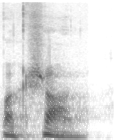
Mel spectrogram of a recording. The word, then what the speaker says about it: Pakshal: Yes, is that the correct pronunciation? Pakshal. Pakshal.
